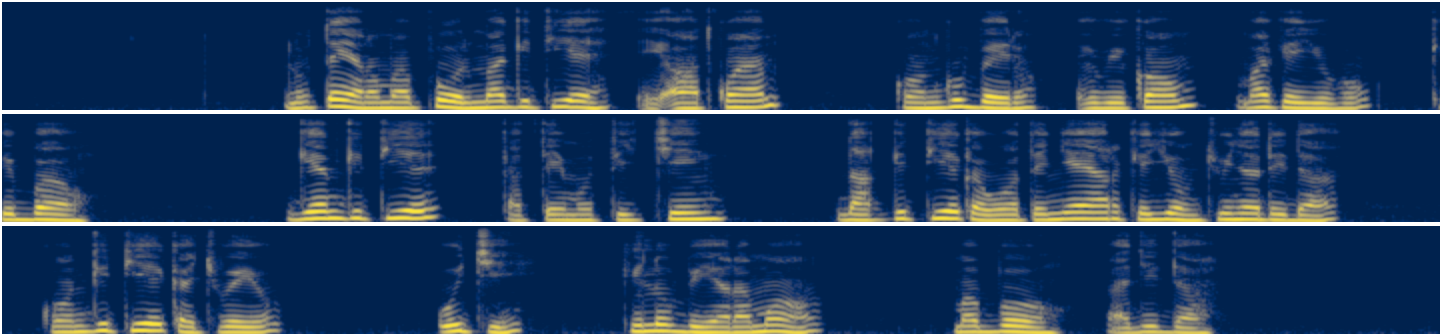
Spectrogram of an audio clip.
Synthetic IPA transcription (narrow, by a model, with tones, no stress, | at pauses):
lʊ˨tɪ˦˨nɔ˨ma˨po˦˨lma˦ɡi˦tje˦ɪ̰˨ɔ˨tkwa˦n | kʊ˨nɡʊ˦be˨do˨i˨wi˨kɔ˦mːa˦k̬i˨jʊ˨bo˨ | ki˦ba˦˨ | ɡɪ˦nɡi˦tje˦ | ka˨tɪ˨mɔ˨ti˨t͡ʃ̚t͡ʃi˦ŋ | da˨k̚ɡi˦tje˦ka˨wɔ˨tɪ˨ɲɛ˦ɾki˦jo˦mt͡ʃwi˦ɲa˦di˦da˨ | kʊ˨nɡi˦tje˦ka˨t͡ʃwe˨jo˨ | u˦t͡ʃi˨ | kɪ˦lʊ˦bɪ˨ɛ˨ɾa˨mɔ˦ | ma˦bo˦˨ | a˨di˦da˨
